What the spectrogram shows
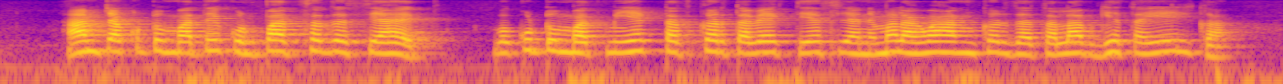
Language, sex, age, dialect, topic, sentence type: Marathi, female, 25-30, Northern Konkan, banking, question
